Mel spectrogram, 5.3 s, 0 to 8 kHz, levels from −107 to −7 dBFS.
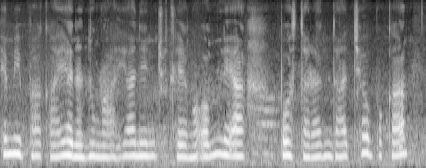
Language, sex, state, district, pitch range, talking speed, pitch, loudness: Mizo, female, Mizoram, Aizawl, 220-245 Hz, 190 wpm, 230 Hz, -17 LUFS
